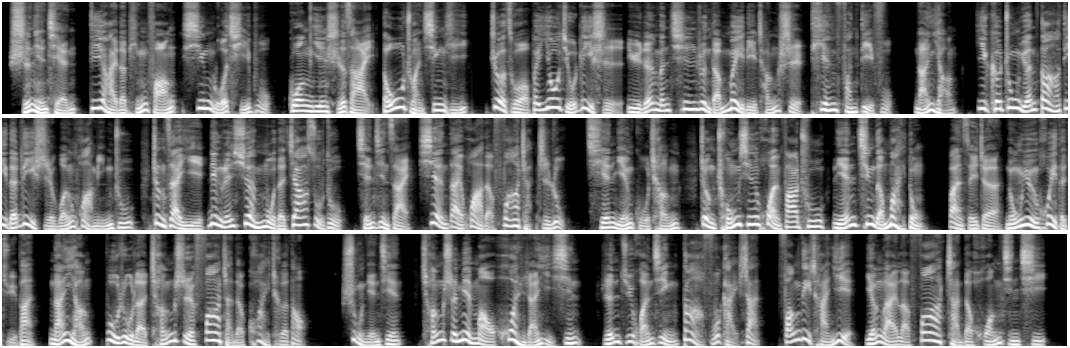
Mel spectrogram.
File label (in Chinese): 男 地产公司宣传原声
